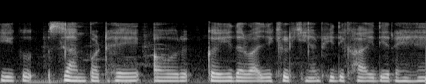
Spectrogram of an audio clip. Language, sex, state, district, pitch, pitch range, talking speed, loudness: Hindi, female, Uttar Pradesh, Jalaun, 165 Hz, 160-175 Hz, 170 wpm, -18 LUFS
